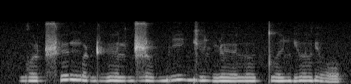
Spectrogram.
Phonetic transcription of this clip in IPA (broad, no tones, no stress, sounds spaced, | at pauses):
ɡ o ʈ͡ʂʰ ʏ ŋ o ɖʱ ʏ l ɖ͡ʐ ʊ b i ɡʲ ø ʎ ɳ ø l ʊ tʷ œ ʎ ɾʲ ʊ l ɾʲ o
